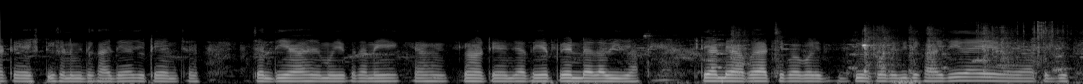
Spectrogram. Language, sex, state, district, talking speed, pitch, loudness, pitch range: Hindi, male, Chhattisgarh, Korba, 200 wpm, 145 Hz, -30 LUFS, 145-150 Hz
